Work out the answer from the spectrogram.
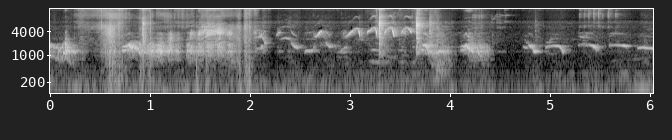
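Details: Medan white-rumped shama opening with loud harsh, noisy bursts, then switching to a run of quick rippling whistles and softer gliding notes separated by brief pauses.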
